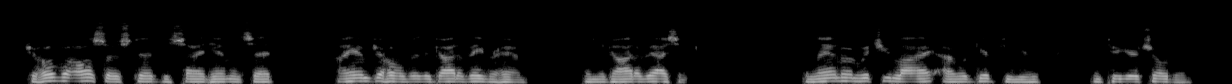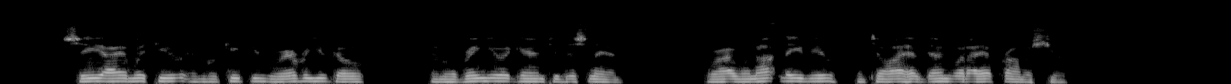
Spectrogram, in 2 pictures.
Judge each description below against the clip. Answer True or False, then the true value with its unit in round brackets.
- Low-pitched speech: True (130 Hz)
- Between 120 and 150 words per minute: False (170 wpm)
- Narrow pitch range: True (2.3 semitones)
